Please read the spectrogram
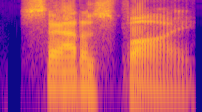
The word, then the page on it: satisfy: American English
